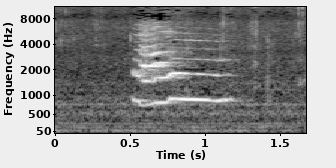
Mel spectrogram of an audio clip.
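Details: Persian cat, confused and sad in its new home, gives a single drawn-out meow lasting about two-thirds of a second, a steady mid-pitched cry with bright overtones, indoors in a small quiet room.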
